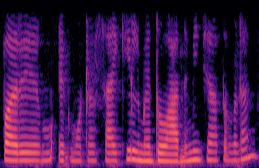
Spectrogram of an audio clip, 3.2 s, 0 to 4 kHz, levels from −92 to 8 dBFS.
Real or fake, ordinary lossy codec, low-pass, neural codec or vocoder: real; none; 3.6 kHz; none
